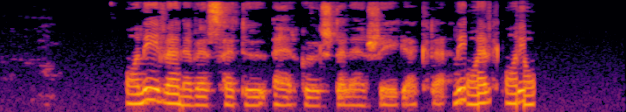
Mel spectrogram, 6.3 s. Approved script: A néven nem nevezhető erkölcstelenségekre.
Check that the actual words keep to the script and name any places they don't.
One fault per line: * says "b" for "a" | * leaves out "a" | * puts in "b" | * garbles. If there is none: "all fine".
* leaves out "nem"
* garbles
